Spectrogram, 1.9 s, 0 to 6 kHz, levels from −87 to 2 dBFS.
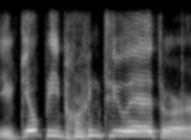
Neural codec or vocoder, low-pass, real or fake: codec, 16 kHz, 4 kbps, X-Codec, HuBERT features, trained on general audio; 5.4 kHz; fake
